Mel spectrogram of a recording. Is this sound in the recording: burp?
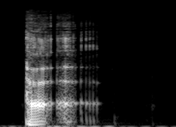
yes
